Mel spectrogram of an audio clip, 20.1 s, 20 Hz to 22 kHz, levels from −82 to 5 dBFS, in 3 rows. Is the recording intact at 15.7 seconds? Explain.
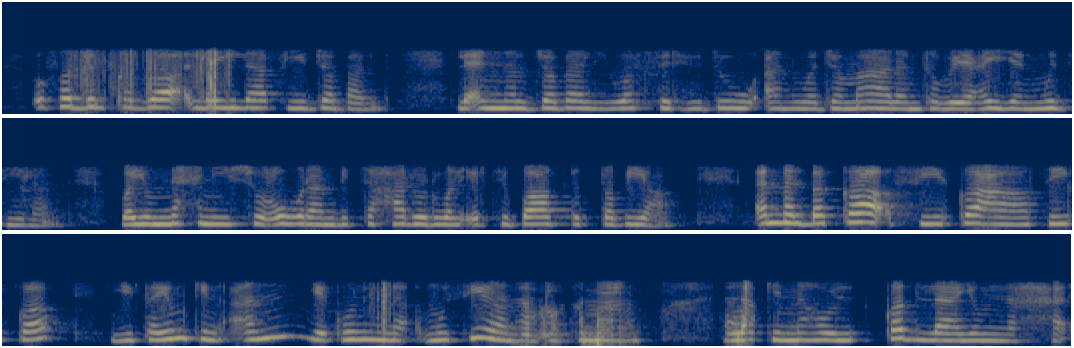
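No. Right after "قاعة عتيقة فيمكن ان", cable scratch noise runs from 15.63 to 15.82 s: a loud, ragged scratching, likely a worn contact whose resistance flickered. It appears as dense, irregular broadband spikes on the waveform and spectrogram.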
